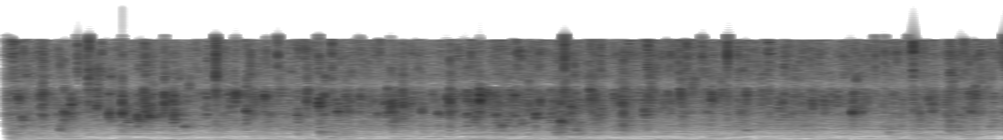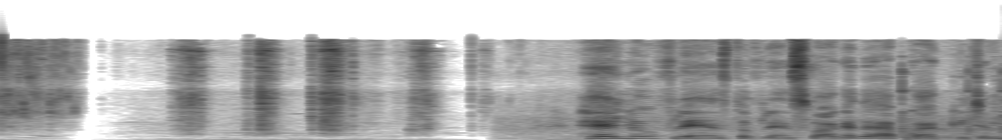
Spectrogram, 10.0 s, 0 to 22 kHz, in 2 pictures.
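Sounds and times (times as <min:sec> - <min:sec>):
food frying in hot oil: 0:00.0 - 0:05.4.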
